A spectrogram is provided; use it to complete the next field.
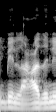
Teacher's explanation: الٹا پیشو، ولیجوہو، با لام زیر بل، عین دال زبر عد، دال ساکن ہے، قلقلہ کریں گے دال پر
